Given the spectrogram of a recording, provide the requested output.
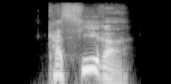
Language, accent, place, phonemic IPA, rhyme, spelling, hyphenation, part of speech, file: German, Germany, Berlin, /kaˈsiːʁɐ/, -iːʁɐ, Kassierer, Kas‧sie‧rer, noun, De-Kassierer.ogg
- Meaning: cashier, (bank) teller, treasurer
